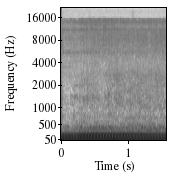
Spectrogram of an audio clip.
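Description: A sports car engine idles loudly and close by with a throaty, pulsing low rumble, steady throughout the brief moment.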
